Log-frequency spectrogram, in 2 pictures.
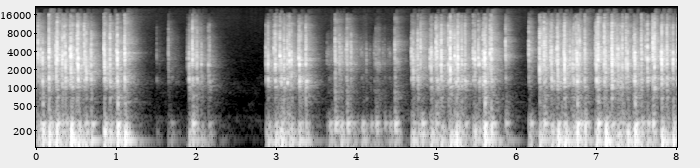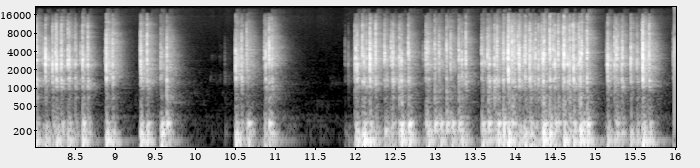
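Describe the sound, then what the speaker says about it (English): Typing on a computer keyboard, close, steady clicking in bursts separated by short pauses, with no talking. "And I'll continue speaking as soon as I finish typing out all this."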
